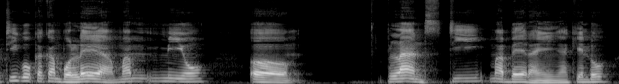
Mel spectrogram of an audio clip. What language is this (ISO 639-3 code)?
luo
